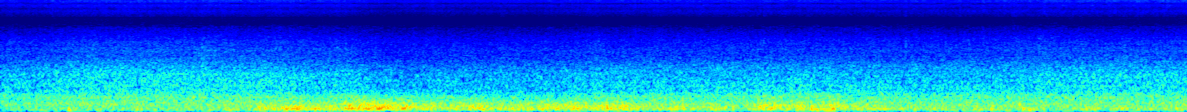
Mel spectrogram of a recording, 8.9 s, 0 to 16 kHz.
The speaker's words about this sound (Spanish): Llevamos como unos 10 minutos de lluvia fuerte. Vea cómo va el agua.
